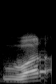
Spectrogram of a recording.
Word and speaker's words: were: हाँ, वर आई a bird, वेयर नहीं बोलते बेटा, वेयर की स्पेलिंग WHERE होता है, वेयर, ये वर यूज करते हैं, वाज वर।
